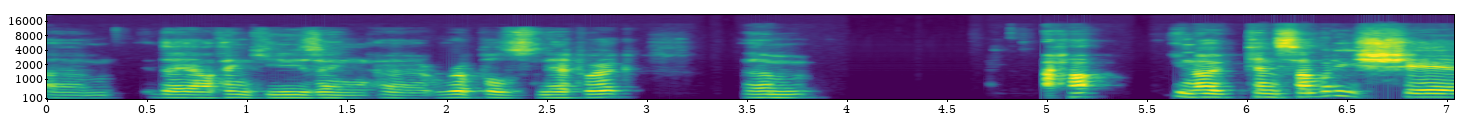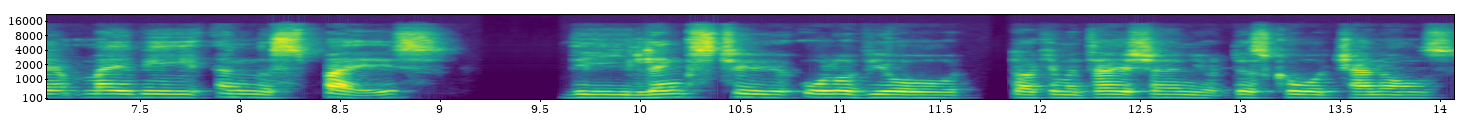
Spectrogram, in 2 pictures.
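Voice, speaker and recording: A man with a South African accent speaks at a very slow pace, leaving long, frequent pauses. His fairly high voice is monotone, with flat intonation. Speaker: tech industry expat, audience member. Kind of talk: live audio Q&A.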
